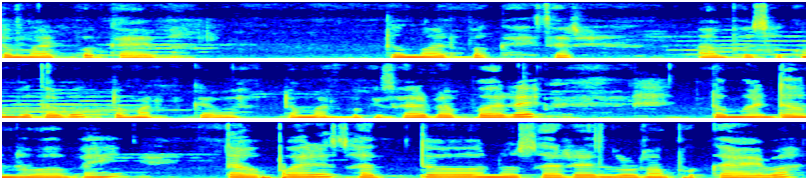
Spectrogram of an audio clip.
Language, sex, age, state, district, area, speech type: Odia, female, 18-30, Odisha, Rayagada, rural, spontaneous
